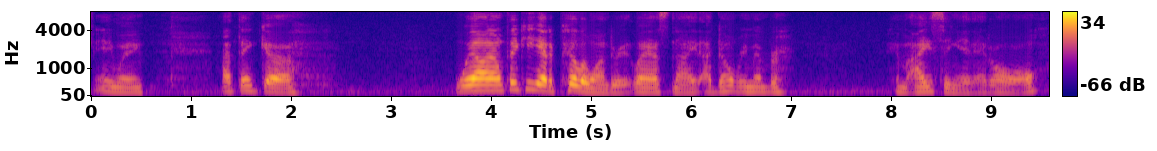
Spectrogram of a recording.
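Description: A woman's voice: deep voice, measured pace, long pauses, dark tone, dry recording. A middle-aged woman chatting to her phone camera from a parked minivan at a gas station, rambling with ums and asides. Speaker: travel vlogger. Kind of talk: casual vlog chat to camera. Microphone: phone camera at arm's length.

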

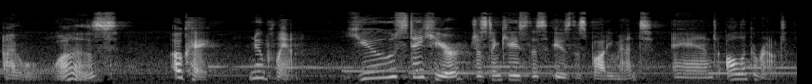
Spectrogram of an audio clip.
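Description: Young streetwise heroine: self-assured, animated delivery, game dialogue over clear music. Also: female voice, mid-range voice, slow pace, rough recording. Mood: puzzled. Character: confident, streetwise young female adventurer. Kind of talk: video game voice acting. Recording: music behind the voice.

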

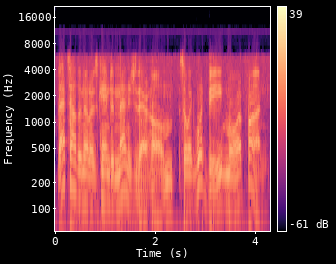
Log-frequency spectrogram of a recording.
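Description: A man's voice: mid-range voice, huge pitch swings, normal speed. An American man narrating a 1940s instructional film from a script. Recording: dull, muffled 1940s film soundtrack.

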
